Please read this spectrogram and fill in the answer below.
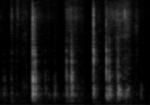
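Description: A handful of short taps and rustles from small plastic toy figures and their packaging being handled.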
